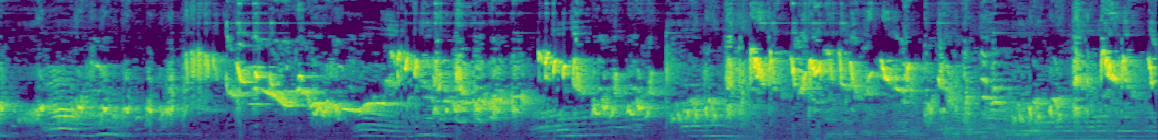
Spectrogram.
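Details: Oriental magpie-robin singing in the energetic 'ngefly' style: a dense, unbroken stream of high, rich whistles, trills and warbled slides with lower curving notes woven through.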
